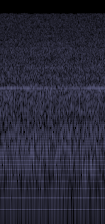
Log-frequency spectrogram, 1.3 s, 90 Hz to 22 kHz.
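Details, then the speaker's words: Makita BAC01 inverter powered by PDC1500 backpack battery under load: steady soft whoosh with faint high hum, no rattle; built-in cooling fan kicking on normally, drawing slightly more power. "so as you can see this as well as these has a built-in fan to help cool it down when it's pumping out the juice"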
